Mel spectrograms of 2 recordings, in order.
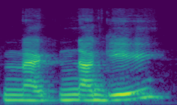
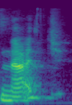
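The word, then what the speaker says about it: Nagy: That's also like like the singer name is like Nagi but it's pronounced Naj.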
